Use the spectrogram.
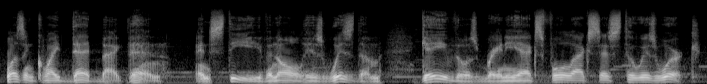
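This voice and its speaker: Very deep, world-weary hard-boiled detective. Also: male voice, expressive, takes it slowly, a little mellow, faint music behind. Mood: dry, uneasy. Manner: sardonic, world-weary, terse slang. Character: hard-boiled mouse private eye and war veteran, weary, wisecracking. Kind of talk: 1930s noir cartoon detective acting.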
